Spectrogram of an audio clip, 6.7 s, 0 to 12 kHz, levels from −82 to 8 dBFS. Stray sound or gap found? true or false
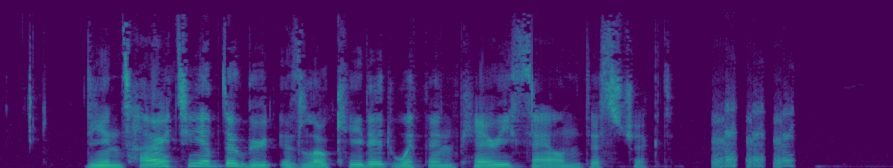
true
